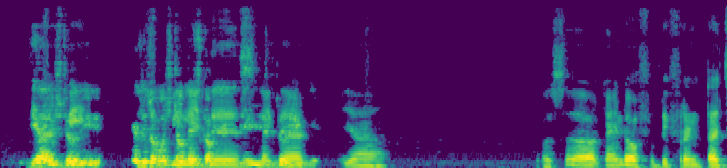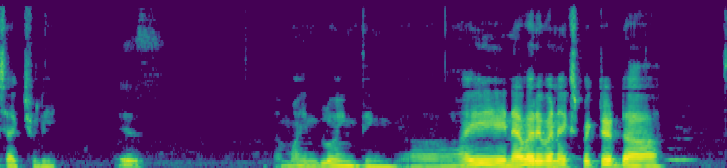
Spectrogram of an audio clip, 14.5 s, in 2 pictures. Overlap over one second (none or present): present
